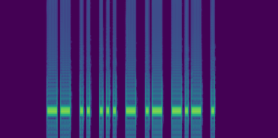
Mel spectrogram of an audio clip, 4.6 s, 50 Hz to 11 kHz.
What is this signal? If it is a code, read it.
Morse code, heard as a keyed tone, about 22 wpm, 700 Hz. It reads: MISTAKE
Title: Top 1501-1750 Words 22wpm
